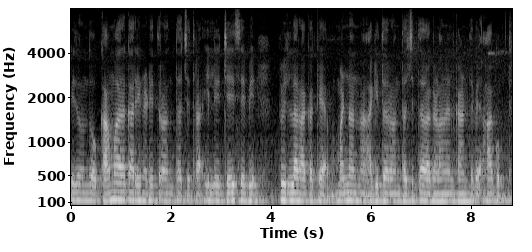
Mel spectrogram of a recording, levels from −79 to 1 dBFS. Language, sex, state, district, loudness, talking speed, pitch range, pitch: Kannada, male, Karnataka, Shimoga, -18 LUFS, 110 wpm, 110-120 Hz, 115 Hz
